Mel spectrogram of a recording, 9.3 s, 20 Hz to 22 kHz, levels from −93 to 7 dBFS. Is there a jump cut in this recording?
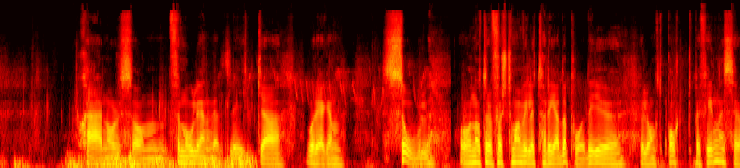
yes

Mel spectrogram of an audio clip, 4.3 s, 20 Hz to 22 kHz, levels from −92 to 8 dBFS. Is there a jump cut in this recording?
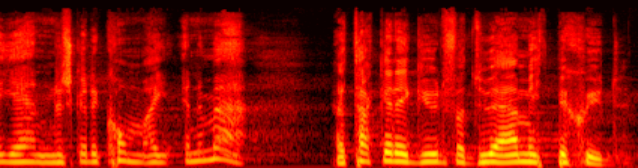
yes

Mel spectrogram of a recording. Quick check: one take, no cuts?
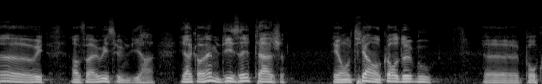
no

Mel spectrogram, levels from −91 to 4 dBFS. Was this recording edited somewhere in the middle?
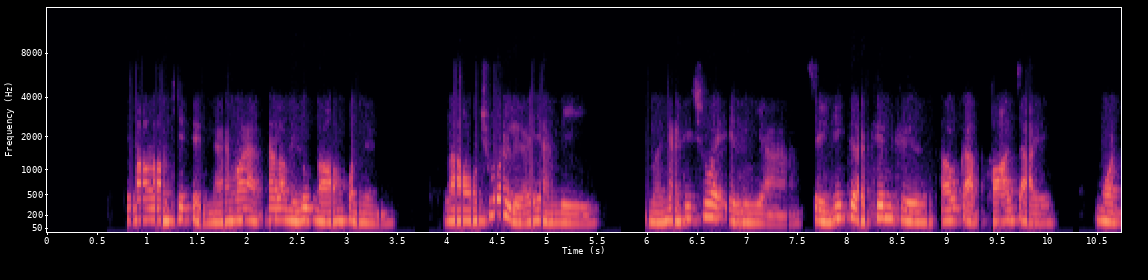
yes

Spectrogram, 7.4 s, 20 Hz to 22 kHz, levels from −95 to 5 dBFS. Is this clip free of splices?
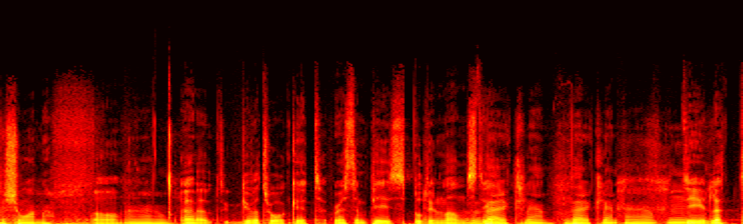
no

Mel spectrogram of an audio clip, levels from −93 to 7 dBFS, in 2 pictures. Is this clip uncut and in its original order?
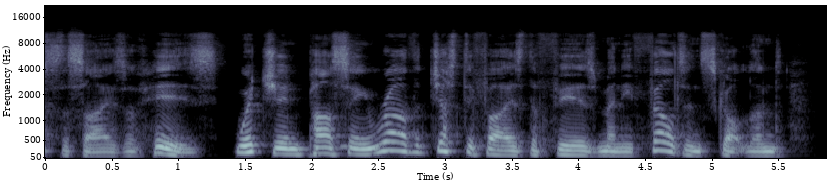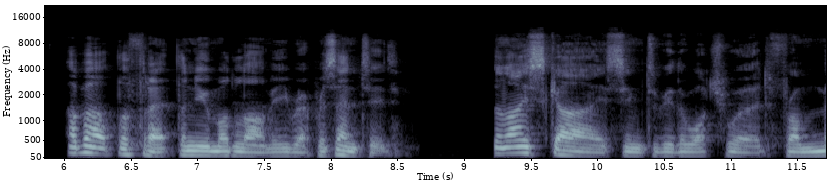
no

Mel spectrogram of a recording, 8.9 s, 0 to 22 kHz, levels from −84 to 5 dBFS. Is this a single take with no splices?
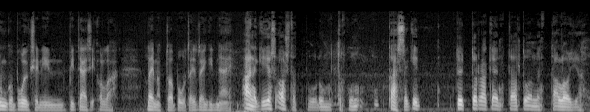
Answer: no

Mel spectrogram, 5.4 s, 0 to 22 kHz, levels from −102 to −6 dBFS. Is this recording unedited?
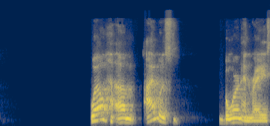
no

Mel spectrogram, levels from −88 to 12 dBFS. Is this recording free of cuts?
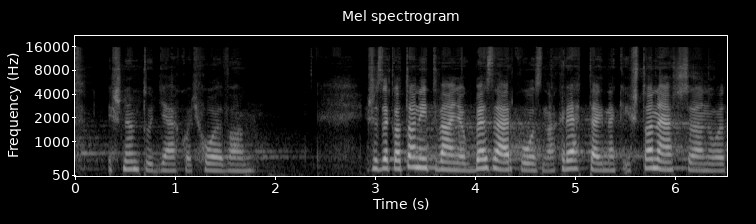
yes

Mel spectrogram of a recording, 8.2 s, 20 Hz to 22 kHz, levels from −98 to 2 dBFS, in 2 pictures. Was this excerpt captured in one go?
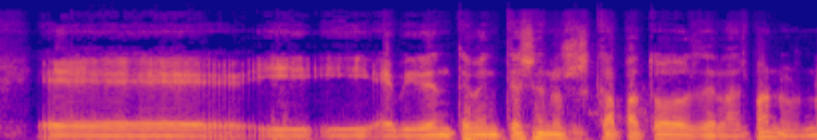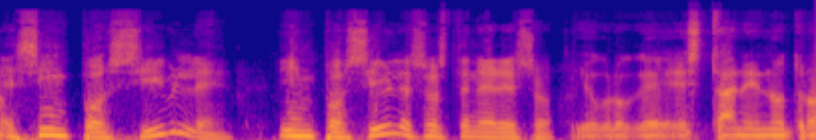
no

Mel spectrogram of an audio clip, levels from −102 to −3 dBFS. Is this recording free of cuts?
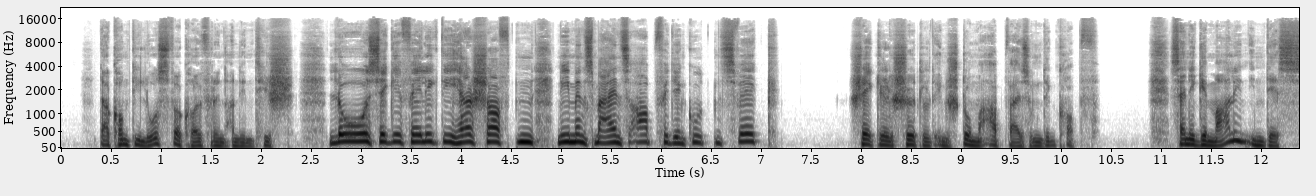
yes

